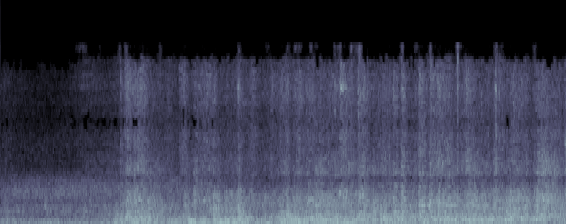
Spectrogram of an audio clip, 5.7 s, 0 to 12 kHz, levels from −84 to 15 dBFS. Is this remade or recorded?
remade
